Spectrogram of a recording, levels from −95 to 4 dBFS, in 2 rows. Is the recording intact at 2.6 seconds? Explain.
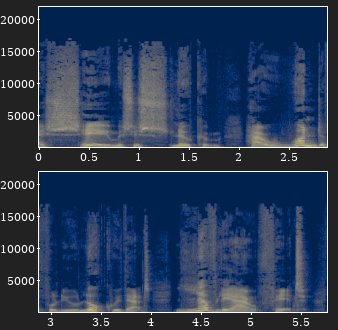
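Yes, the audio is intact at 2.6 seconds, with no dropout, click, distortion or other fault to be heard at that moment.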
